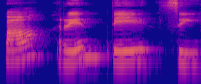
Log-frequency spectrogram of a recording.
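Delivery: parentesi stretched very slowly, every syllable held; teacher's slow model word; slow drilled word. Shown as a demonstration. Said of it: "slow drilled model word".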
